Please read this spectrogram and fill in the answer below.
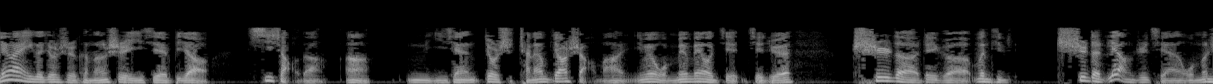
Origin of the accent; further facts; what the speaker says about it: China; 我们中国人按我们中国人的口味好吃的话，首先它要是甜的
